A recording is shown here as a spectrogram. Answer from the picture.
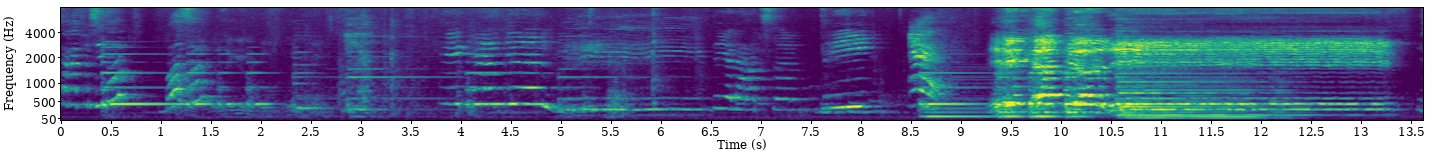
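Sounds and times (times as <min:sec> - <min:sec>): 
pastorale bass: 0:00.4 - 0:06.4, 0:08.6 - 0:13.4.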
